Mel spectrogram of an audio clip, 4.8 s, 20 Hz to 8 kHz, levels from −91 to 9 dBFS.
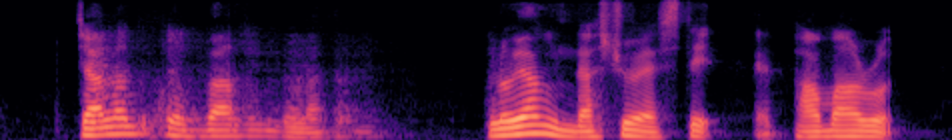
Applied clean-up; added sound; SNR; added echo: neural mask model DeepFilterNet 3.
